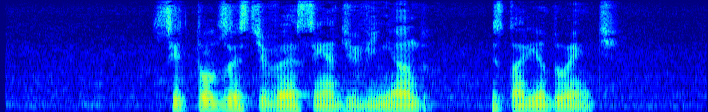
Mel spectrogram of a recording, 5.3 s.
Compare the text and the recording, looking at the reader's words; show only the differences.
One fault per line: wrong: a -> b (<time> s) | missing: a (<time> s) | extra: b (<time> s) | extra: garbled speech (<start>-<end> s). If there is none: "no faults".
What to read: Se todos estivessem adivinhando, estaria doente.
no faults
